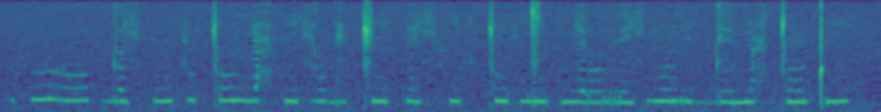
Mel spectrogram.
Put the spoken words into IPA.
f u ɦ o | d ʌ ç p u c u ǀ o ɲ e ħ f ĩ ç o ɡ i ǁ ĩ ʔ p e ç f ĩ c ǀ ũ ç ŋ͡ǀ ĩ c ɲ ɛ ɾ o r e ç ŋ õ r i ɡ d e n ĩ ħ ǀ õ ǃ ĩ

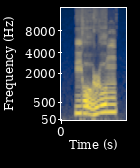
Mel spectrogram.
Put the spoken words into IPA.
j o̰˨˩ ʊ̯ ɻ ʊ˥ ŋ

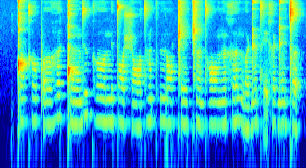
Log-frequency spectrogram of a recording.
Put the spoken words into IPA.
ǃ ʌ kʰ ɤ pʼ ɤ ɦ ə ǃ õ d̪ ʉ ɡʱ ɤ n̪ ɪ t̪ ɔ ʃ ɔ dʱ ə̃ pʰ ʉ ɾ ɔ ǁ ɪ ǁ ə̃ dʱ ɔ ŋ ə̃ x ə ŋ ɤ ɖ ə̃ tʰ ḛ x ə ɖ ẽ ǀ ə

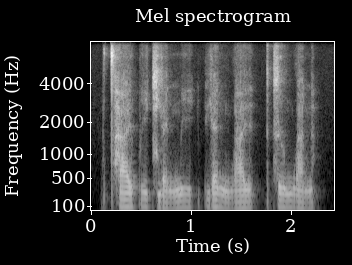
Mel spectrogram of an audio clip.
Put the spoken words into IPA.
t̪ʰ a˦ ɪ̯ p i˦ t͡ɕ j ɛ˨˦ n m i˥˨ | p j ɛ˥˨ n m w a˦ ɪ̯ | t͡s ɹ̩˦ m w a˨˦ n

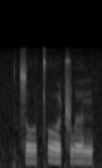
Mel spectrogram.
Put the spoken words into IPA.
t͡s o˨˩ ʊ̯ t̪ʰ o˥˨ ʊ̯ ʈ͡ʂ w ə˨˩ n

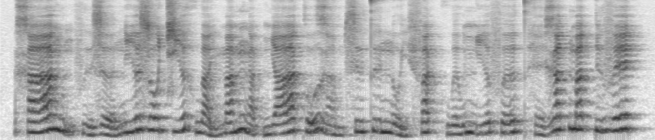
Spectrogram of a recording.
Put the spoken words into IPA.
x aː˨˦ ŋ ṵ˧˨ ŋ f ɨ˧˩ z əː˧˩ n i˨˦ ə̯ z ɔ˧ t͡ɕ i˨˦ ə̯ h w a˧˩ j m a˨˦ m ŋ a˨˩ k̚ ɲ aː˨˦ k o̰˧˥ ɣ a̤˨˩ m s ɨ˧ t̪ ɨ˧ n o˧˩ j f a˦˥ k̚ h w ə˨˦ w ɲ i˨˦ ə̯ f əː˨˦ t̪ʰ ɛ̤˨˩ ɣ a˦˥ t̚ m a˦˥ t̚ ɗ ɨ˨˦ v ɛ˦˥ k̚

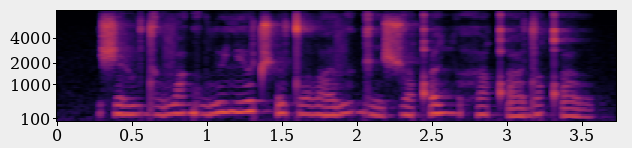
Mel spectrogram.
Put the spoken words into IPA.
ʃ ɛ ɭ ʉ d ɵ v ɑ ɡ u l y lʲ œ t͡ʃʼ ø t o lˠ ɛ v ʉ ɡ e ʃ ʉ qʼ y ʎ ɵ h œ qʼ œ d u qʼ ɵ

